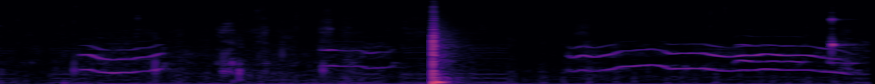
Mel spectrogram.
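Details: Thin whining cries as Goldendoodle mother Sandy gives birth to seven puppies: a few short rising-and-falling squeaks, a sharp knock midway, then a longer drawn-out whine that slowly drops, over a low steady hum indoors.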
